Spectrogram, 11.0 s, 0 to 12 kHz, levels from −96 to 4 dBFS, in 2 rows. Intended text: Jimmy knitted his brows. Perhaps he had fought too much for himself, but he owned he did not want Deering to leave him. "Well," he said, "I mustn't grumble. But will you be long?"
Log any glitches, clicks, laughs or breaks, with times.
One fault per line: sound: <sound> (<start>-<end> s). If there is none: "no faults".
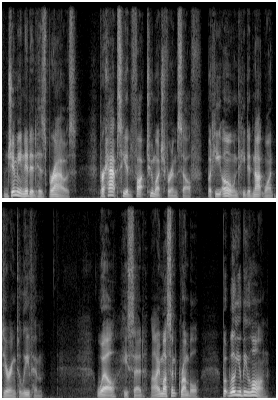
no faults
